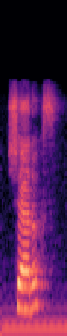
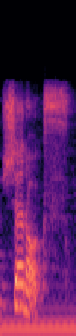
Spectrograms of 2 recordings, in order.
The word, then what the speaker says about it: xerox: é a própria ortoépia Que ela possa chamada ortoépia ou ortoepia ia a Croata ou a gravata hieróglifo ou hieróglifo Boêmio ou Boemia xerox ou xérox em Pernambuco do conceito de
